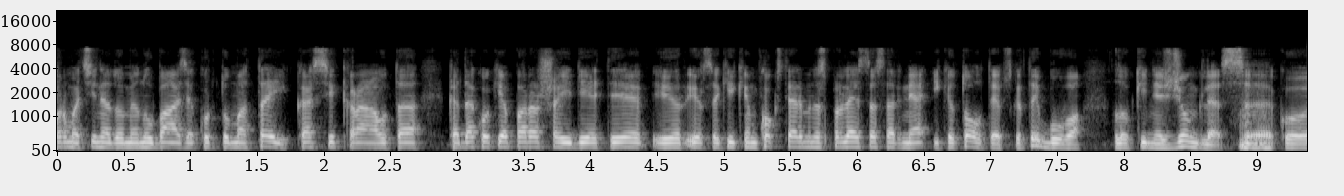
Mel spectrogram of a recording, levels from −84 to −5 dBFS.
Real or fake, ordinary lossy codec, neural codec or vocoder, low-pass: real; MP3, 64 kbps; none; 7.2 kHz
